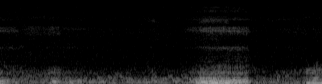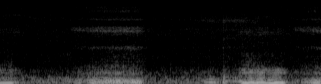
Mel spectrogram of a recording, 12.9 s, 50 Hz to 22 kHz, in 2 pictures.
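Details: Repeated low, rattling snores about every 3 to 4 seconds with quiet pauses between, keeping the listener awake; ordinary snoring.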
